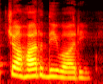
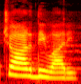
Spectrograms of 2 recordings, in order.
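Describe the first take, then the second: First: चार दीवारी said "cha-haar deevaari"; correct extra syllable. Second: चार दीवारी with one-syllable "chaar"; common mispronunciation. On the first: Teacher correcting students, cha-haar pronunciation of चार दीवारी. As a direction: put a clear "ha" inside चार, cha-haar. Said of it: "शब्द होता है हमारा". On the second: Teacher quoting what students say, one-syllable chaar in चार दीवारी. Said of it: "हम क्या बोलते हैं". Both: Shown as a demonstration.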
